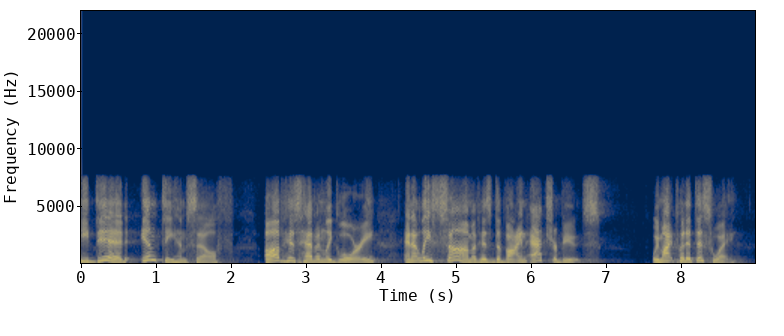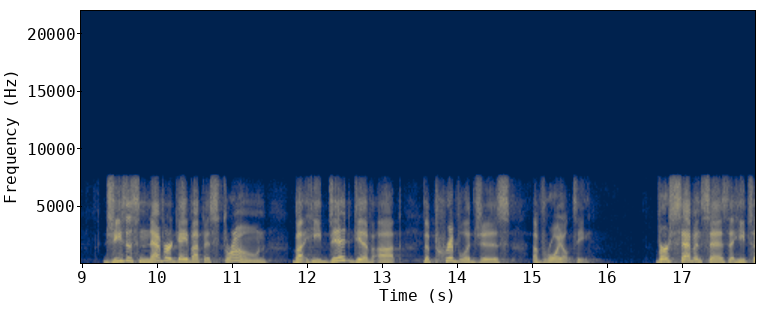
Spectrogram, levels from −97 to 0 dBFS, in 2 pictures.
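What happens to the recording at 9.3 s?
Nothing goes wrong at 9.3 s: the audio is intact there, carried cleanly by the AMR wideband (HD Voice) codec with no audible damage.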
